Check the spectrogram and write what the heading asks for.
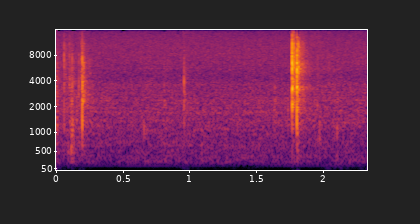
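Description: A few sharp clicks close to the microphone: two quick ones at the start, a faint one about a second in, and a louder one near the end.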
